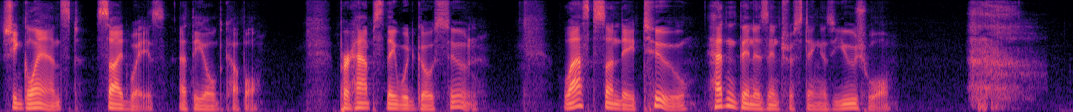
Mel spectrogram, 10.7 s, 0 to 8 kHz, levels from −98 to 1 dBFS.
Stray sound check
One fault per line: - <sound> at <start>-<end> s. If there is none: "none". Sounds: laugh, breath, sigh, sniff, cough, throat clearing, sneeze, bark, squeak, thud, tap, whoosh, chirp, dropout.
- sigh at 9.7-10.5 s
